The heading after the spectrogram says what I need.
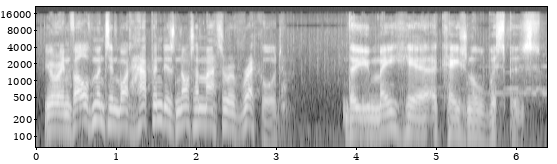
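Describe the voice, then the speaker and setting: An actor playing a grave, weary male mentor in a video game, speaking in a solemn, measured, formal way over music. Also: medium pitch, lightly acted. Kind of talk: dramatic video game dialogue. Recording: music behind the voice.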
